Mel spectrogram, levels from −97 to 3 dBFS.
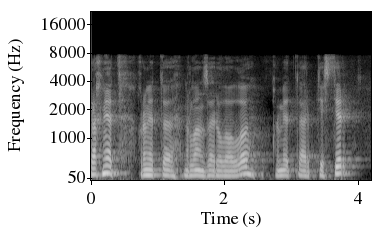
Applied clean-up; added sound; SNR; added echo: neural mask model Resemble Enhance denoiser.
